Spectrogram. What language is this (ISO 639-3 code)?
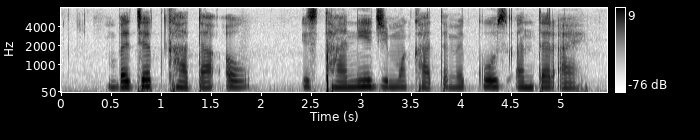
hne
